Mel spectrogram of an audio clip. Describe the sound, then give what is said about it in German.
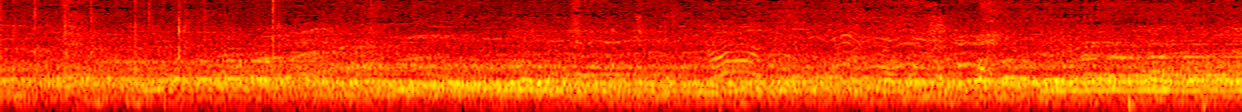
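An audience fills the space with dense overlapping tongue clicks and chirps, practising imitating birdsong in a steady chattering swarm, with bits of murmuring and soft laughter mixed in. “Ja, und jetzt seid ihr bereit, euch das Traumgezwitscher mal anzuhören, wo ihr euch gerade selber schon so eingezwitschert habt?”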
